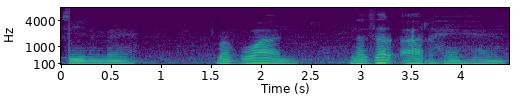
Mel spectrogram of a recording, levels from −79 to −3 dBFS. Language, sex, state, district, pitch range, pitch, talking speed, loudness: Hindi, male, Bihar, Saharsa, 115-125 Hz, 115 Hz, 95 wpm, -31 LUFS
